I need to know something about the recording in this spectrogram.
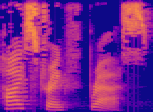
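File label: "HIGH STRENGTH BRASS", English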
